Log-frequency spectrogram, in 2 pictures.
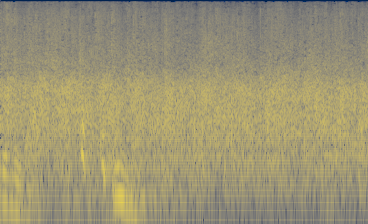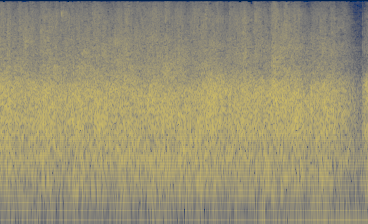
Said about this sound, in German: Applaus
